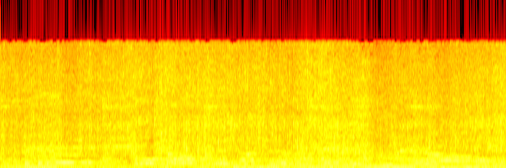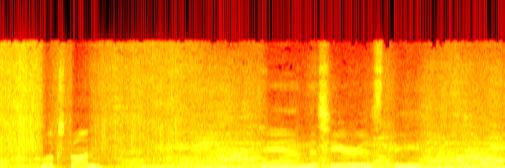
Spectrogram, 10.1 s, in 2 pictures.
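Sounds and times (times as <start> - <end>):
water spraying and splashing at a kids' splash pad area: 0.0 - 7.7
speech: 5.5 - 6.6, 7.7 - 9.8.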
